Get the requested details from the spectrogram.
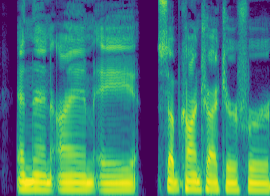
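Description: The man's voice sits at a fairly low pitch and sounds dry and close, with no echo. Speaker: musician and audio producer. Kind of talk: casual chat. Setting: home studio.

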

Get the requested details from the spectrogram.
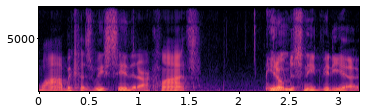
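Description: In a very clean recording with a silent background, a man speaks with a Southern US accent. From North Carolina, Lexington. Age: 30s. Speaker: video director and producer. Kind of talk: casual chat.

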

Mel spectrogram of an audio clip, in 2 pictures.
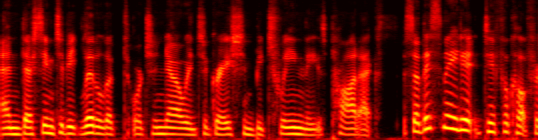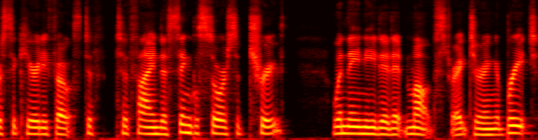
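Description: A woman with a Canadian accent and a very deep, low pitch speaks at a moderate pace, her sound dry and close with no echo on a very clean recording with a silent background. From Canada. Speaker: cybersecurity specialist. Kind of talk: interview.

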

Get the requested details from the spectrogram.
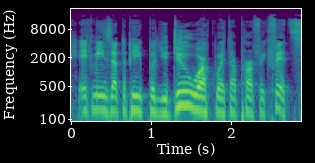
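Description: A man with an Irish accent speaks fairly quickly in a fairly high voice. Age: 30s. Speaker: fitness coach and ultra runner. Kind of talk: casual interview chat. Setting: video call.

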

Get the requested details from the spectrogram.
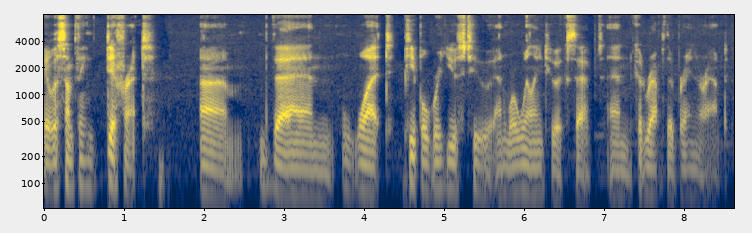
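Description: A man's very deep, low voice with vocal fry and fairly even intonation, at a fairly slow pace, in a dry, close sound with no echo. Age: 40s. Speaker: guest with a visual impairment. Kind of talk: casual chat. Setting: live audio chat room.

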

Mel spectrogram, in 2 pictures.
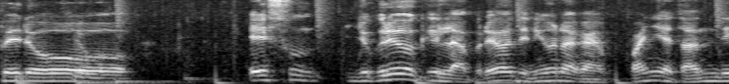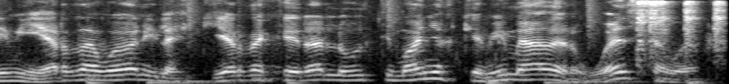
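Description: With a Chilean accent, a man talks at a fairly quick pace with lively intonation and a fairly high pitch over noticeable background noise. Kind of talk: casual chat.

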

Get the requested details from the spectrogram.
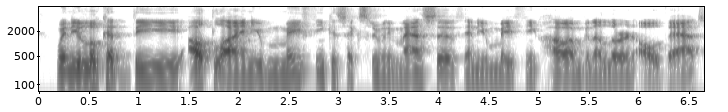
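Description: With a Portuguese accent, a man speaks at a moderate pace in a very deep, low pitch with ordinary pitch variation. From Brazil. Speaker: security author and technologist. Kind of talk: casual chat.

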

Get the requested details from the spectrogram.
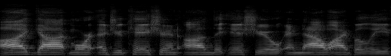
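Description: Putting on a character voice, a man speaks at medium pitch and a moderate pace. His intonation is monotone and flat, over a quiet background. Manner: flat, scripted, as if coerced.

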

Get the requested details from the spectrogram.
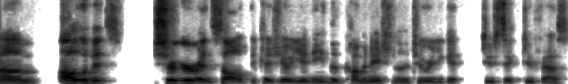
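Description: Here is a woman with a plain, everyday voice, at fairly low pitch with ordinary pitch variation. She talks at a fairly quick pace over a quiet background. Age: 60s. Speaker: twelve-step speaker. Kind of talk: testimony. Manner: casual, with many fillers.

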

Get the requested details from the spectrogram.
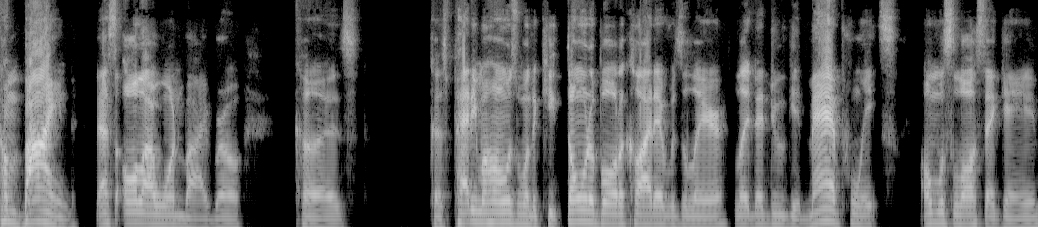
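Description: A man's medium-pitched, bright, sharp voice at a moderate pace, with ordinary pitch variation, over a quiet background. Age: 30s. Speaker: podcast co-host, stay-at-home husband, military background. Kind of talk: casual chat.

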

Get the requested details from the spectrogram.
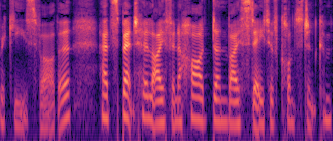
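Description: The text is read aloud plainly. Its intonation stays fairly level.

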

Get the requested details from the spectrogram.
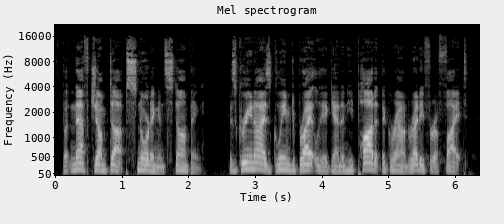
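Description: Ordinary pitch variation comes through in an unforced reading voice. Behind it, all is quiet.

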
